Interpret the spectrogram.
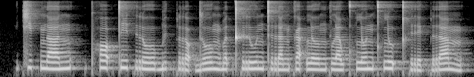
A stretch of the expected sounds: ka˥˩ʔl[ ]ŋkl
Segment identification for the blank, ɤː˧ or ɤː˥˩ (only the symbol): ɤː˧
